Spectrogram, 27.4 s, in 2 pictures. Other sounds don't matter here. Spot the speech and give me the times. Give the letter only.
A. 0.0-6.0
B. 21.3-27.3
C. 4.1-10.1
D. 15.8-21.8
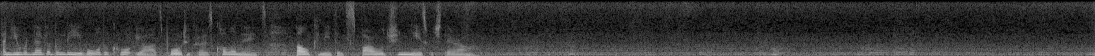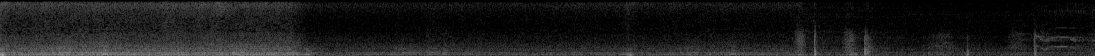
A.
